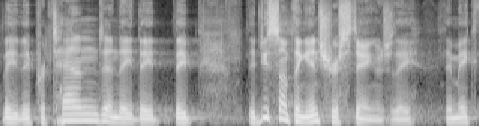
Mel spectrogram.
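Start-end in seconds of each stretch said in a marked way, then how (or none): none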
